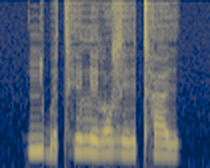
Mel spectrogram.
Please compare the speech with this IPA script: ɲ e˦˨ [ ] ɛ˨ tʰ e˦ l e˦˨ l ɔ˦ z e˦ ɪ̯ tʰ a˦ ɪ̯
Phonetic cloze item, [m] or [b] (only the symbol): b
